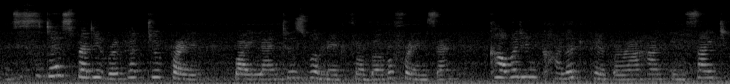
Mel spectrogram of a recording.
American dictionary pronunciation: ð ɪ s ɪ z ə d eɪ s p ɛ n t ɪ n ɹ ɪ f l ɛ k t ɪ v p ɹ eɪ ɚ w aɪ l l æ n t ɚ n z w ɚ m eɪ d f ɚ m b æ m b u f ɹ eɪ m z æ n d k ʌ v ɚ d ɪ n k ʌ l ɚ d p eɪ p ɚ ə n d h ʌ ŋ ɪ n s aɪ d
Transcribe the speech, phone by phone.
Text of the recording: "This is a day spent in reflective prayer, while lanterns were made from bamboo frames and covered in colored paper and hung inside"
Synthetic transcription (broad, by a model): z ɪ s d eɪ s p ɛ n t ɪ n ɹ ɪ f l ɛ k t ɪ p ɹ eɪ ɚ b aɪ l l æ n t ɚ z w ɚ m eɪ d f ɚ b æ b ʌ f ɹ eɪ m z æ n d k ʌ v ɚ d ɪ n k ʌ l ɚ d p eɪ p ɚ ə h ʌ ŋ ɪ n s aɪ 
